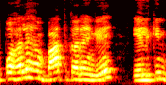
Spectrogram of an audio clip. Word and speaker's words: alkene: आए, लास्ट में देखो एल्किन, एल्किन तो इसका सफिक्स यानी उच्चारण लास्ट में क्या हो रहा है, इन, एल्किन।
